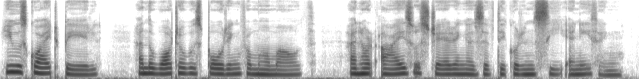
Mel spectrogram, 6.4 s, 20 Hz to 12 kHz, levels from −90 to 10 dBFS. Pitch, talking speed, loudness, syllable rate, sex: 175 Hz, 215 wpm, -21 LUFS, 5.6 syllables/s, female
